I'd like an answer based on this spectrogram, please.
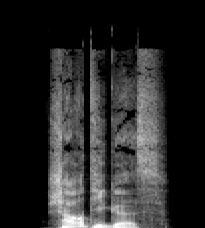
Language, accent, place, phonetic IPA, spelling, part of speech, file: German, Germany, Berlin, [ˈʃaʁtɪɡəs], schartiges, adjective, De-schartiges.ogg
- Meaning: strong/mixed nominative/accusative neuter singular of schartig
